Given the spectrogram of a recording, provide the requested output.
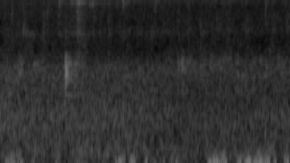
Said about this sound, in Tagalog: So napakalakas ng ulan dito guys.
